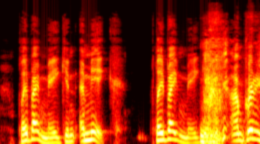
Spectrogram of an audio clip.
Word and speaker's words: Madchen Amick: Yep, that's how you pronounce it. Madchen Amick.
